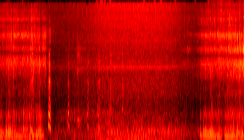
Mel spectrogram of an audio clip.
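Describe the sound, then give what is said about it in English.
Heavy, rasping snoring with loud, rough inhalations at the start and end and quieter breathing and small snorts between them. “Snoring. Here's scary snoring.”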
